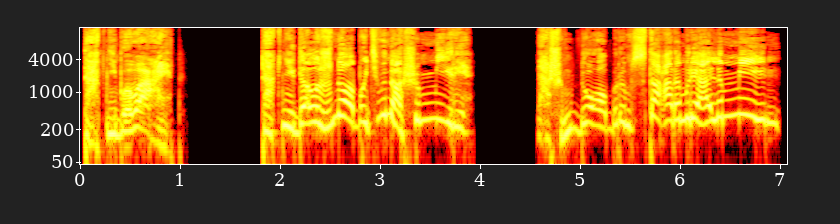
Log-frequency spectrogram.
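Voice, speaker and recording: A high, lively three-headed dragon, as a storybook reader puts him on, boastful and easily offended. He huffs and protests in a bright, raised voice with big swings, recorded dry and close. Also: unhurried, no room sound, heavily acted. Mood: indignant. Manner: indignant, huffy.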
